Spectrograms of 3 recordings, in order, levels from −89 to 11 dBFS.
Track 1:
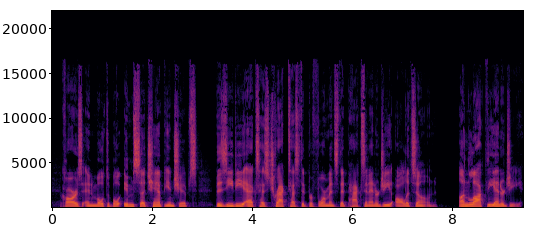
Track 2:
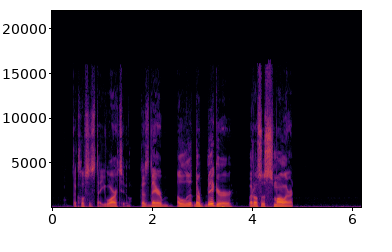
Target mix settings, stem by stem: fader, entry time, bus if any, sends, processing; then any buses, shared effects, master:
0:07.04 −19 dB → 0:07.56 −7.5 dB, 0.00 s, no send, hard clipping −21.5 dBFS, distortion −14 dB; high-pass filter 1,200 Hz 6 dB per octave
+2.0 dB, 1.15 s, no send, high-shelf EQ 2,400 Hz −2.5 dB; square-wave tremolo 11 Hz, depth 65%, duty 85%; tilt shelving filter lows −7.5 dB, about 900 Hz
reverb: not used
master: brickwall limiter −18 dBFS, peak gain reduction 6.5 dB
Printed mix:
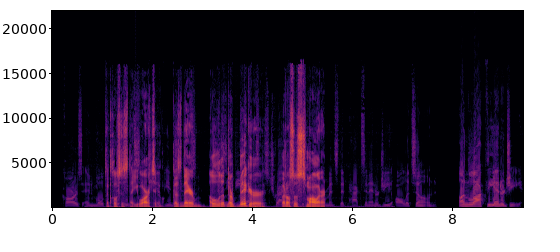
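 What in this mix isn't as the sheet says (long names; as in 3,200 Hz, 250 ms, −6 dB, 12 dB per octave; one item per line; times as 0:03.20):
stem 2: entry 1.15 s → 0.65 s
master: missing brickwall limiter −18 dBFS, peak gain reduction 6.5 dB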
